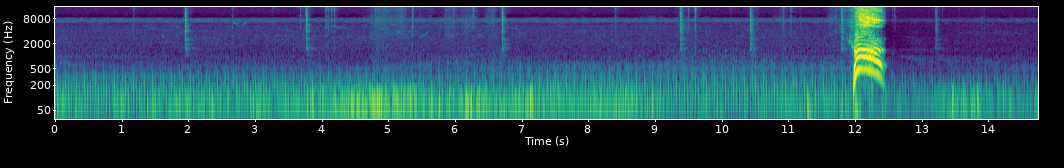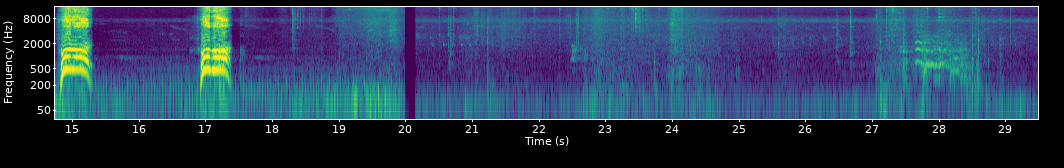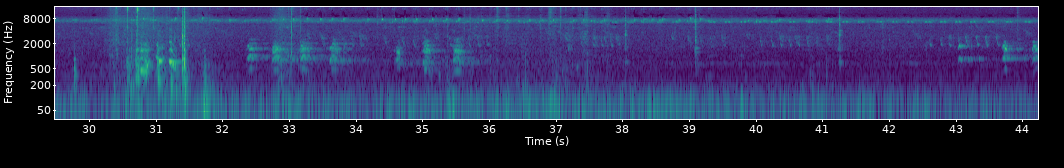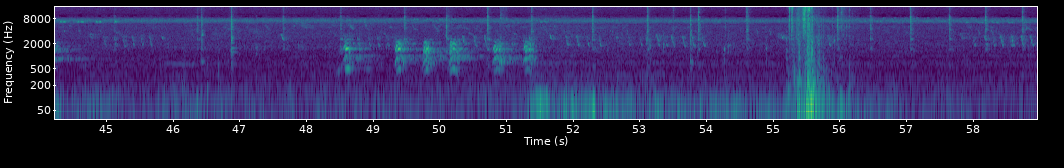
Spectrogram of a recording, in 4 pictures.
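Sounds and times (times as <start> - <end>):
faint animal calls: 12.0 - 12.5, 14.8 - 15.3, 16.9 - 17.4.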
